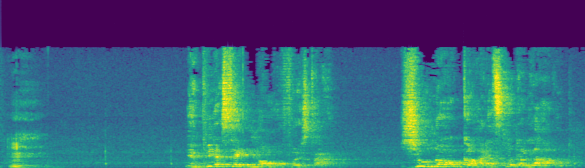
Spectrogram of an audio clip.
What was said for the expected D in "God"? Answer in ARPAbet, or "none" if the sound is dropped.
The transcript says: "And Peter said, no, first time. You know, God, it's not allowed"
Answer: D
